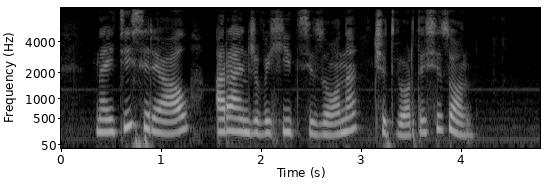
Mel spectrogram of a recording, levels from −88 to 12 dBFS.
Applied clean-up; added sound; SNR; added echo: none; none; none; none.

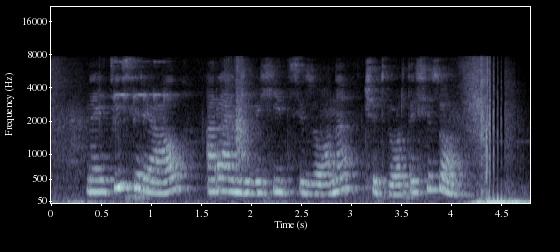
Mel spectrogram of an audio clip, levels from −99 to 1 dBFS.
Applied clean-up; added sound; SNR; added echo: none; Slam / Alarm; 2 dB; reverberation time 0.6 s.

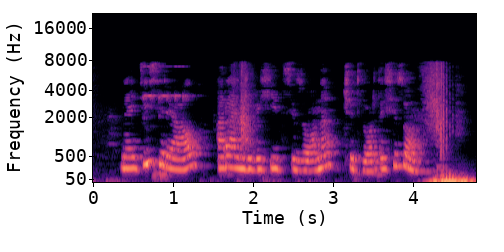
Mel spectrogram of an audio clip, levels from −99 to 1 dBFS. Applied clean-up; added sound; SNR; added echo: classical method WPE with log-MMSE.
